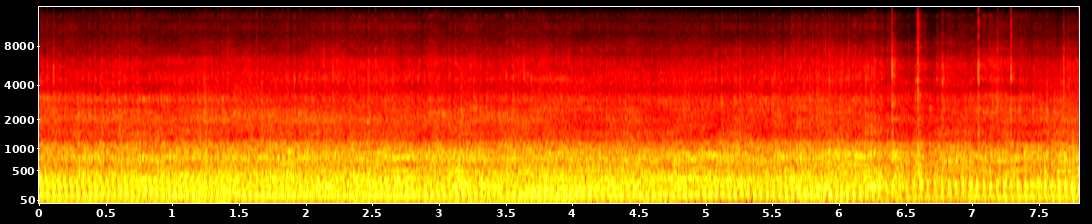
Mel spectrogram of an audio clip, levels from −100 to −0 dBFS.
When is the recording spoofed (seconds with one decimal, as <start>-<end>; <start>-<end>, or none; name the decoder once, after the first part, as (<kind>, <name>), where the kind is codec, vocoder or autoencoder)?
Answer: 0.0-7.8 (codec, SNAC)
